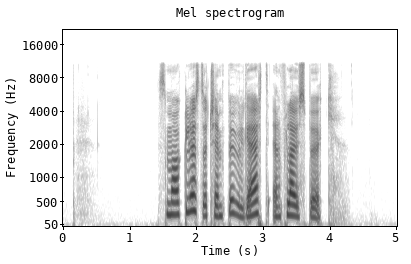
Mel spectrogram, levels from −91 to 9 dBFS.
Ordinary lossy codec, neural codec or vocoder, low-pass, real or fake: none; none; 10.8 kHz; real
